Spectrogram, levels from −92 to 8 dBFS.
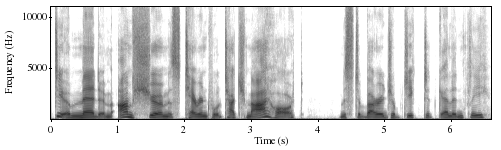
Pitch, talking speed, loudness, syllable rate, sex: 180 Hz, 125 wpm, -19 LUFS, 3.7 syllables/s, female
